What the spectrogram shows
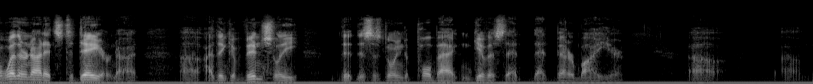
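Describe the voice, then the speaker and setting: Hoarse male host, deep, bright edge, halting casual market commentary. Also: no room sound. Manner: halting, filler-heavy delivery.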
